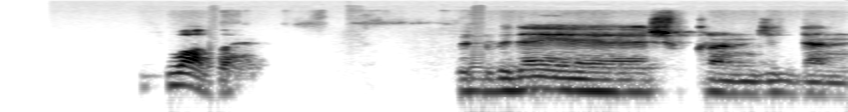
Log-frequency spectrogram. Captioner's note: speaking arabic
